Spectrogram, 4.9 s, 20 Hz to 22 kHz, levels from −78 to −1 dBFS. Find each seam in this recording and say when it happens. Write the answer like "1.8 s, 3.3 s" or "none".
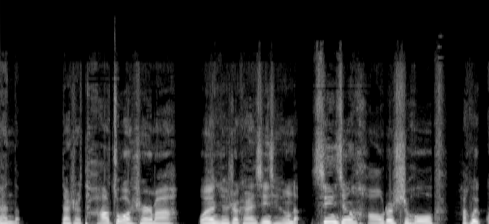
3.0 s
